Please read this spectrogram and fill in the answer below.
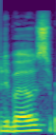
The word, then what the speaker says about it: DeBose: Ariana DeBose, right? I'm pronouncing that correctly? – Yeah.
